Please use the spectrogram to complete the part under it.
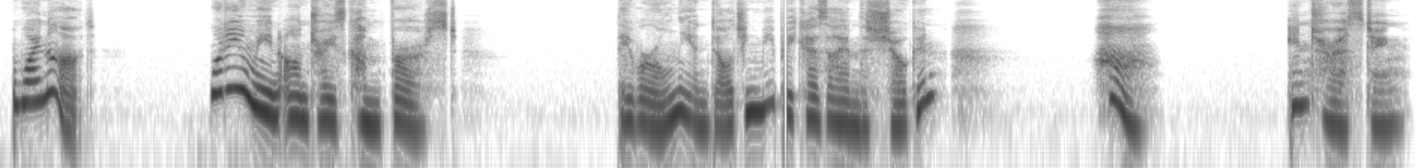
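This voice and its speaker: An actress playing a regal, aloof immortal shogun in a video game, speaking in a formal, stately, measured way. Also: female voice, a little high, husky, no echo, clean studio sound. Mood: curious. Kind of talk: scripted video game character voice lines.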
